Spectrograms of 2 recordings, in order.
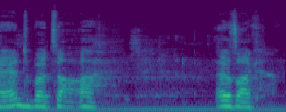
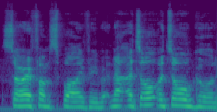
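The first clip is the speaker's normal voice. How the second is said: ordinary talk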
